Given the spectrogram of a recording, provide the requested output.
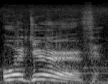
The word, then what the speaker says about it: hors d'oeuvre: uh Friday Junior uh hors d'oeuvre which by the way that is in no way pronounced how it is spelled saffron crap on cracker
